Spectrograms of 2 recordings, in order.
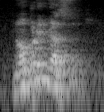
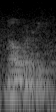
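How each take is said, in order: First: Nobody punched higher and louder; emphatic repeat. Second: Quiet answer. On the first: To an audience of officials, a louder emphatic Nobody on the repeat. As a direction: hit Nobody hard the second time. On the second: To an audience of officials, first a soft quiet Nobody. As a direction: drop to a near-murmur on Nobody. Answering own rhetorical question. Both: Real, not acted.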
